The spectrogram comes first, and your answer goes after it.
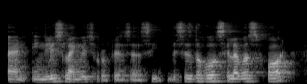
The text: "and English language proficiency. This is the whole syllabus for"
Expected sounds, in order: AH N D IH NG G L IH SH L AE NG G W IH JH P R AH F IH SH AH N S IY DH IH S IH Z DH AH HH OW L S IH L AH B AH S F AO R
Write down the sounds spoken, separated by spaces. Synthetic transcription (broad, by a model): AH N IH NG G L IH SH L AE NG G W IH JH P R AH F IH S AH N S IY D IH S IH Z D AH HH OW L S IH L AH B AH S F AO R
